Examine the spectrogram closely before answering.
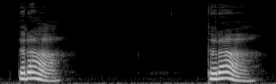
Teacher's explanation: The D in this phrase is just like a flipped Russian R, where the tongue flicks against the roof of the mouth. As I've said before, it's strange but true that English speakers perceive this sound as a D, but Russian speakers perceive it as an R.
